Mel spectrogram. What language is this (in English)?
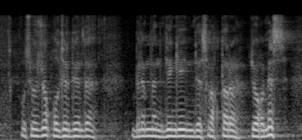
Kazakh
